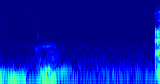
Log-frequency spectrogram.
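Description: A few faint computer mouse clicks over quiet room tone, with a brief low voice murmur at the start.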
